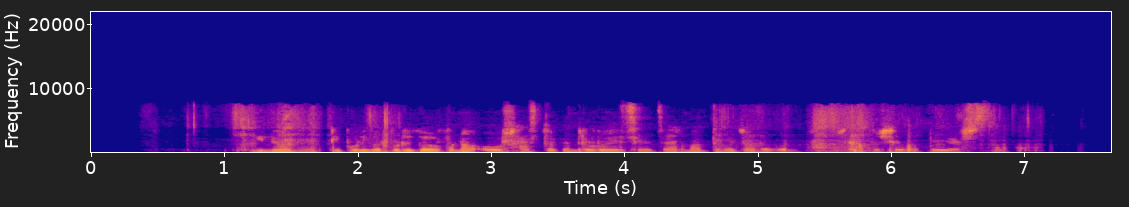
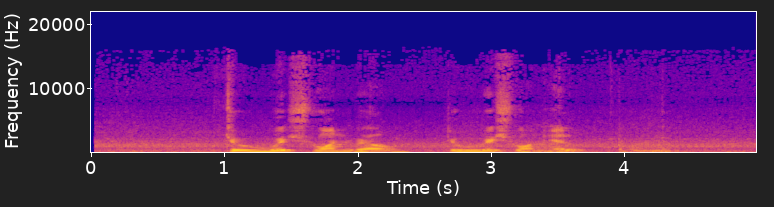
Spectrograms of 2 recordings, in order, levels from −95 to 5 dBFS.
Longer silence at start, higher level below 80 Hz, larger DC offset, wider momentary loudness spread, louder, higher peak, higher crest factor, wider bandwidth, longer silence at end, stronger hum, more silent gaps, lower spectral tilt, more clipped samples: first, 1.05 s vs 0.05 s; second, -64 dBFS vs -42 dBFS; neither; second, 11 LU vs 20 LU; second, -29 LUFS vs -16 LUFS; second, -10 dBFS vs 0 dBFS; about the same, 20 dB vs 16 dB; second, 8.2 kHz vs 15.5 kHz; first, 0.6 s vs 0 s; neither; neither; second, -4.5 dB/octave vs -6.5 dB/octave; neither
